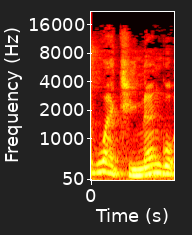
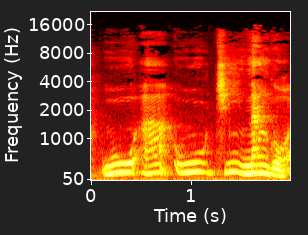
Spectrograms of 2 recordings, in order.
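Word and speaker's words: Huauchinango: por la ciudad que no es guachinango es gu gu chinango ya hasta Es un poco difícil de pronunciar pero ya me corrigieron que no no se llama así chinango es uu chinango Ahí está así es como se debe de decir y pues vámonos encendamos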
